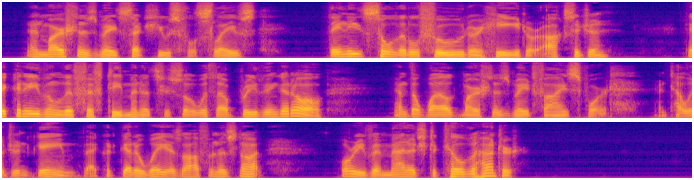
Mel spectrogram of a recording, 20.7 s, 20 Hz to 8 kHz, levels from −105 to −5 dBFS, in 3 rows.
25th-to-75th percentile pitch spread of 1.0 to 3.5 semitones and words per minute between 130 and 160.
Yes: narrow, 2.4 semitones; average, 150 wpm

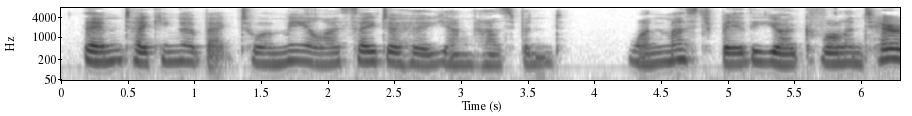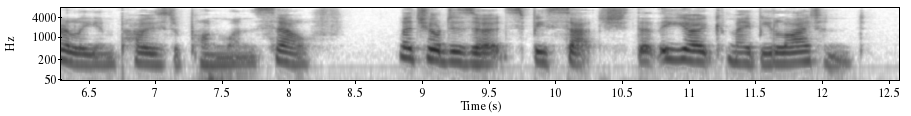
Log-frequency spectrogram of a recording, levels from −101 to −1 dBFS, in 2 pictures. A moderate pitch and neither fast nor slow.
Yes: medium, 170 Hz; average, 155 wpm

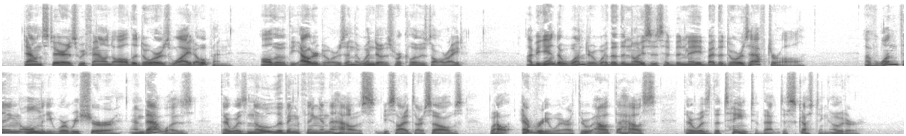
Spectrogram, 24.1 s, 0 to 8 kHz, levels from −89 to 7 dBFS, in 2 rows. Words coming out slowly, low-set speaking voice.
No: average, 165 wpm; low, 110 Hz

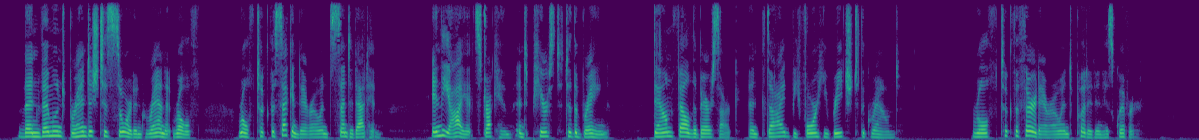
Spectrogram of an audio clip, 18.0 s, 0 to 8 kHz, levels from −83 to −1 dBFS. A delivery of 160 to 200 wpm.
Yes: average, 175 wpm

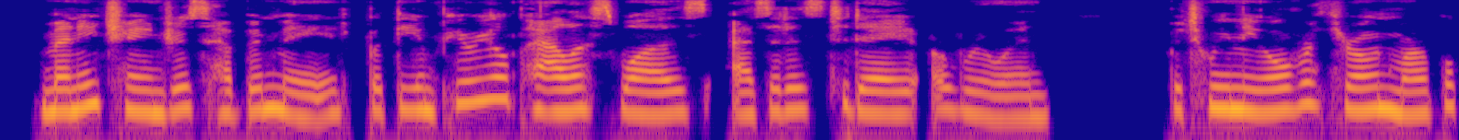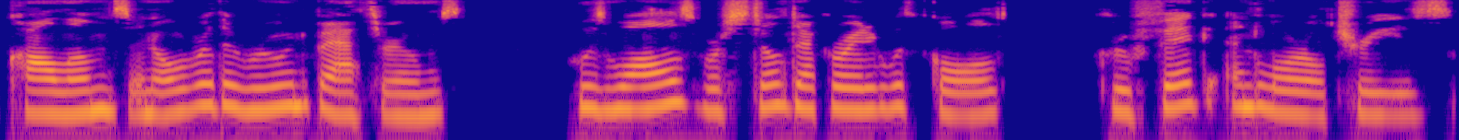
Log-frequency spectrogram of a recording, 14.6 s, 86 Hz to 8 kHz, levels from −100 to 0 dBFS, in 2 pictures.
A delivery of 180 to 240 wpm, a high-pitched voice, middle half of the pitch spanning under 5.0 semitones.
No: average, 165 wpm; high, 225 Hz; average, 2.7 semitones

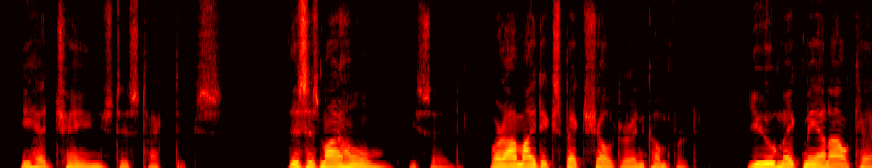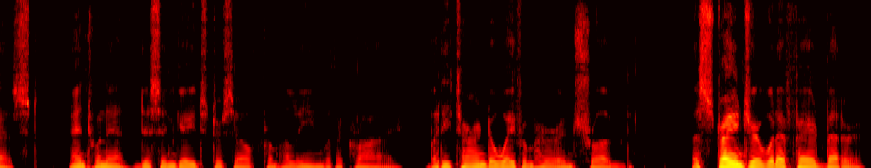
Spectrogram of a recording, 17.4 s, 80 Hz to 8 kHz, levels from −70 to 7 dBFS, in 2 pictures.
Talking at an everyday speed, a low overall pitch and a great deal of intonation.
Yes: average, 155 wpm; low, 125 Hz; wide, 6.9 semitones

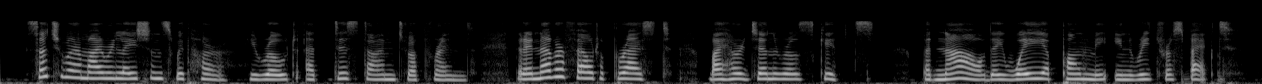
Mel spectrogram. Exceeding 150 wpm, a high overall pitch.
No: average, 145 wpm; high, 245 Hz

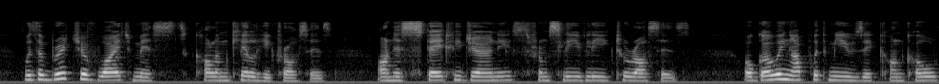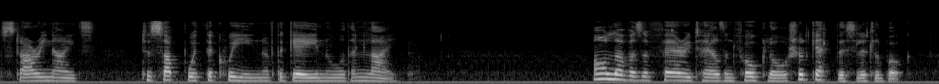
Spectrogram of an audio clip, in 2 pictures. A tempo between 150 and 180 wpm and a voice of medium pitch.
Yes: average, 155 wpm; medium, 175 Hz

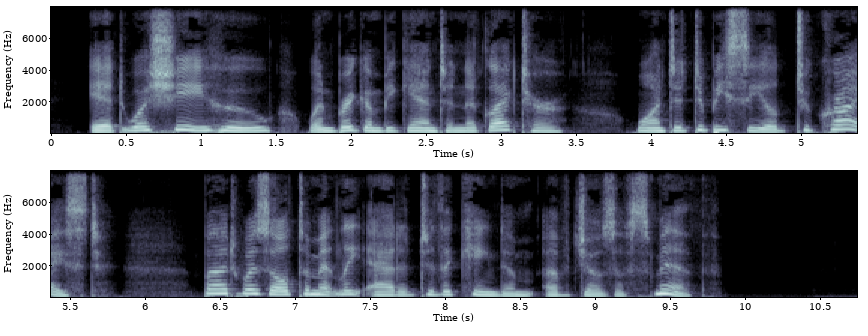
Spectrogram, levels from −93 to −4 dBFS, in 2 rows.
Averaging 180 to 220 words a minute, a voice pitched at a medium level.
No: average, 145 wpm; medium, 180 Hz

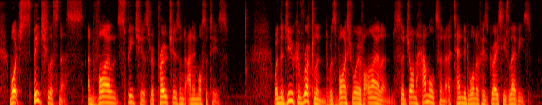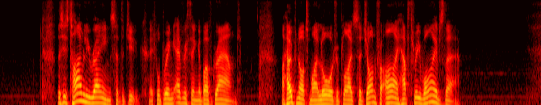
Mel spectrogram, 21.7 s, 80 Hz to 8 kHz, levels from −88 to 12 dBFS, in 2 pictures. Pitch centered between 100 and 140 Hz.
Yes: low, 135 Hz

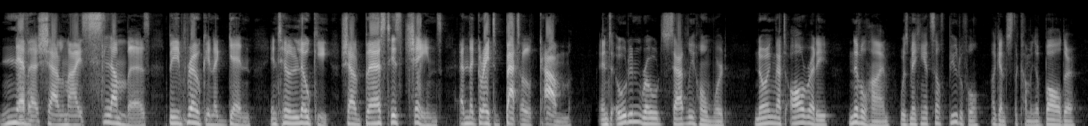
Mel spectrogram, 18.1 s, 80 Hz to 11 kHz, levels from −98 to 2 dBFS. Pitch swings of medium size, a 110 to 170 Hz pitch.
No: wide, 5.8 semitones; low, 135 Hz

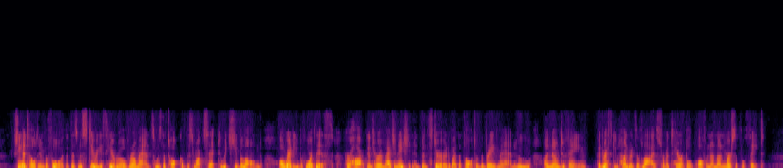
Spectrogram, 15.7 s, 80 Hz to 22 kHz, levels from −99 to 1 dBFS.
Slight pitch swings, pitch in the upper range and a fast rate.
Yes: narrow, 2.3 semitones; high, 200 Hz; fast, 215 wpm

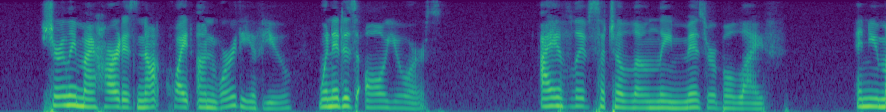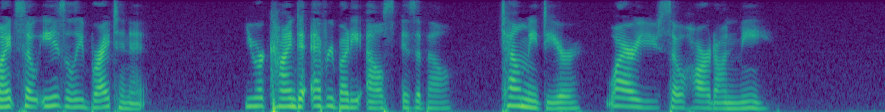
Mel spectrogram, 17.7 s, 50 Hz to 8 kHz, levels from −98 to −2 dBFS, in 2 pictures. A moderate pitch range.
Yes: average, 3.9 semitones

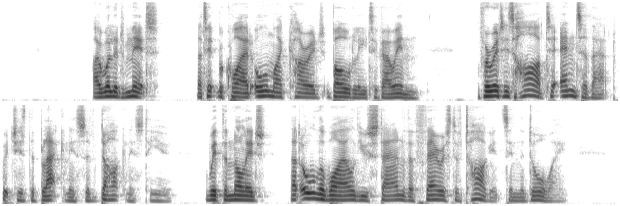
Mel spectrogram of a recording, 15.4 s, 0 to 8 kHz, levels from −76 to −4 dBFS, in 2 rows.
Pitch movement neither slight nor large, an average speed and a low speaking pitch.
Yes: average, 3.8 semitones; average, 170 wpm; low, 125 Hz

